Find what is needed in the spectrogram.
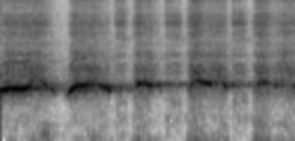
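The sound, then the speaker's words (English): A lifeguard blows a loud, shrill whistle several times in quick succession at a man standing on a high platform ledge, each burst a steady high tone with a slight upward slide, with no talking. “The lifeguard blew the shit out of his whistle.”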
